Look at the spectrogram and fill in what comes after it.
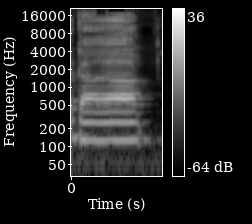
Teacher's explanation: ما قدمت یداہ ویقول کاف الف زبر کا، الف سے پہلے کاف کے اوپر ہے زبر، ایک الف کے برابر کھینچ کے پڑھیں گے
